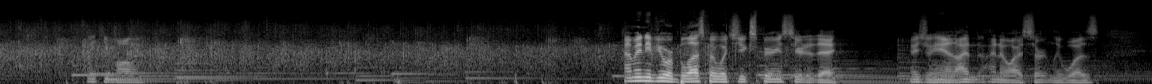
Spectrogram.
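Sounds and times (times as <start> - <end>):
audience applauding a speaker: 0.0 - 7.7
speech: 0.7 - 2.1, 6.2 - 11.2
soft sustained musical notes: 0.7 - 11.2.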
